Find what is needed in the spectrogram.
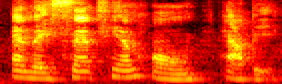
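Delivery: usual speaking voice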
